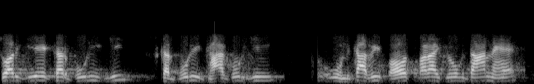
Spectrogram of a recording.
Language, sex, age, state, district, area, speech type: Hindi, male, 60+, Bihar, Vaishali, rural, conversation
